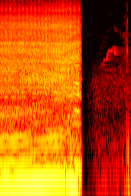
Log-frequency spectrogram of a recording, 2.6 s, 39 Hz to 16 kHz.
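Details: NA Mazda Miata MX-5 after replacing a broken crank angle sensor that caused crank-no-start: deep, steady low rumble for about a second and a half, then cut off; engine runs evenly with no misfire.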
